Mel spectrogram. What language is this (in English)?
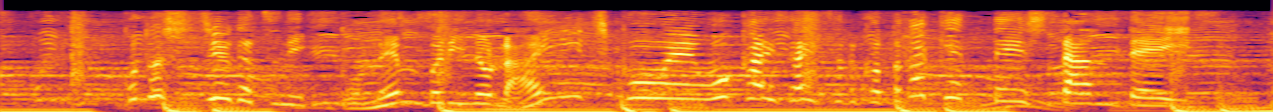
Japanese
